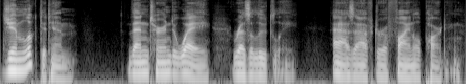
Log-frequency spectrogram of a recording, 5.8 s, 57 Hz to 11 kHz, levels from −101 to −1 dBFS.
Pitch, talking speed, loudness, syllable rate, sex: 100 Hz, 135 wpm, -23 LUFS, 5.1 syllables/s, male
